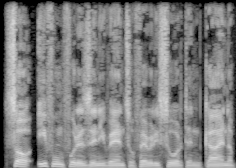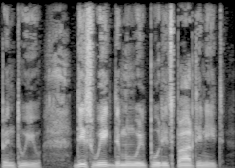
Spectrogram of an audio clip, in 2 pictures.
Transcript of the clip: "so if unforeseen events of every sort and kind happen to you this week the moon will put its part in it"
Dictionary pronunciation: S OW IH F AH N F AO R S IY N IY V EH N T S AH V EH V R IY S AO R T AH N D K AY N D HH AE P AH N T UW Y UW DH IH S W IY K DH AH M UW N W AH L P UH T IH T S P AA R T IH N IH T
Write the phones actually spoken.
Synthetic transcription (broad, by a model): S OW IH F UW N F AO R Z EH N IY V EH N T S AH F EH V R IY S AO R T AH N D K AY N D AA P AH N T UW Y UW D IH S W IY K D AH M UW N W AH L P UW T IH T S P AA R T IH N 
